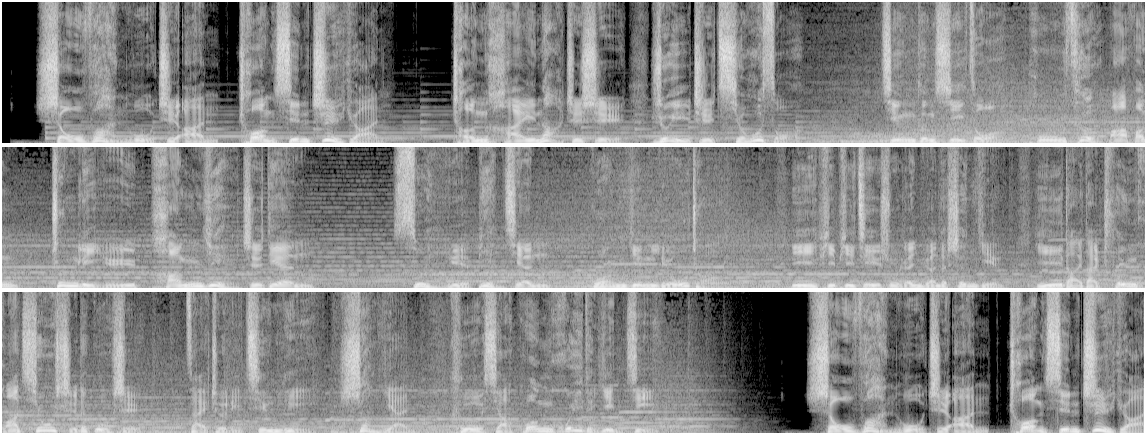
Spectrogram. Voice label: 男 企业宣传 大气激情; 沈阳电气

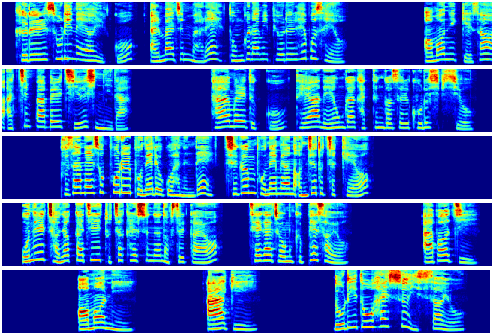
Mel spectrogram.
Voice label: 韩语女 干音

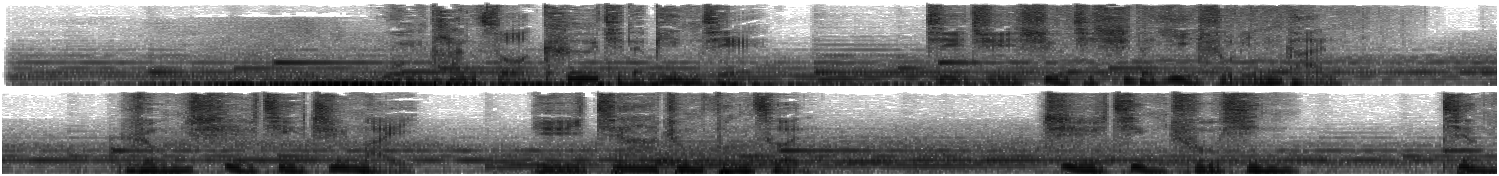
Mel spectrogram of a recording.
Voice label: 男 广告 CCTV1 瓷砖; 东鹏瓷砖

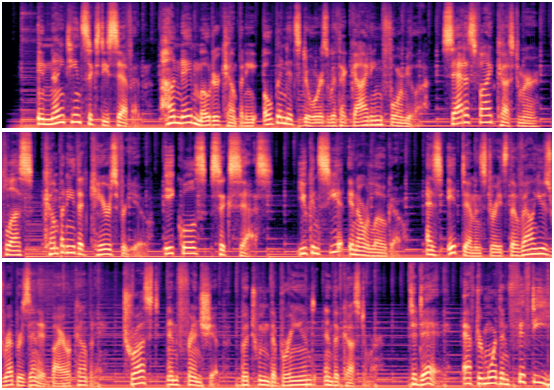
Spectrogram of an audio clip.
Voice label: 公司宣传片 轻快

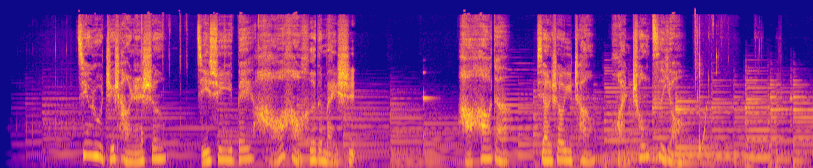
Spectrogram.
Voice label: 女 广告 饮品温暖甜美职场; 好好喝的太平洋咖啡

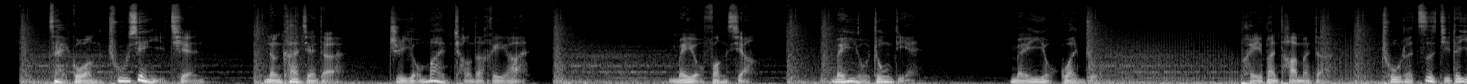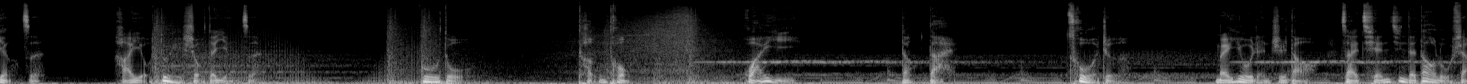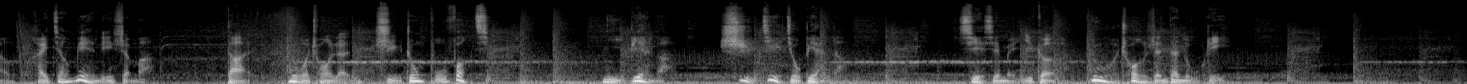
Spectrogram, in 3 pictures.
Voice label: 男 旁白; 诺创

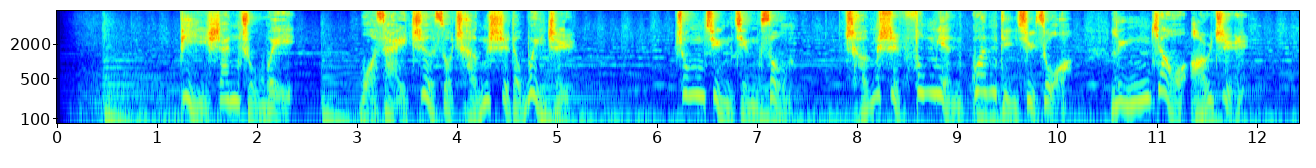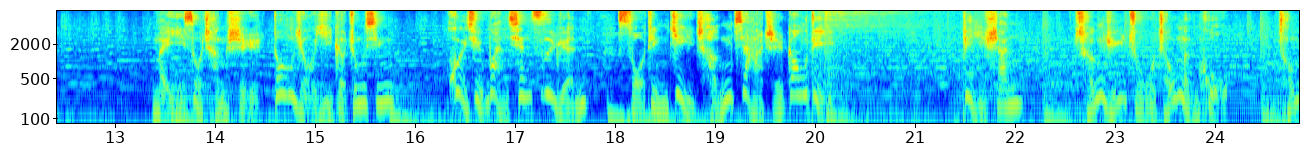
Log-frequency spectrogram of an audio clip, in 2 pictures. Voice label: 男 专题 大气 介绍; 中骏璟颂

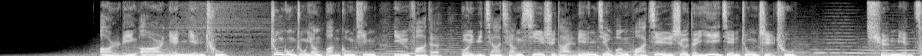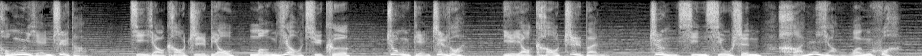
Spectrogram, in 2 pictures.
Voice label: 男 厚重力度 廉政专题

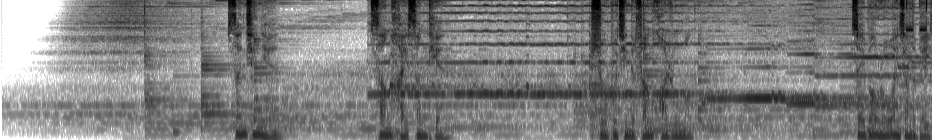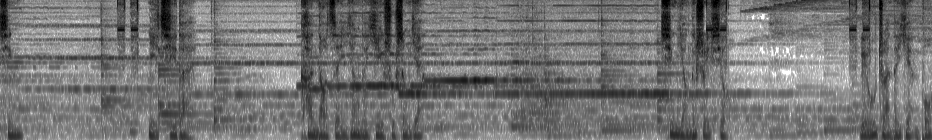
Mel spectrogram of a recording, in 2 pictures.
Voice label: 男, 宣传, 轻柔韵味

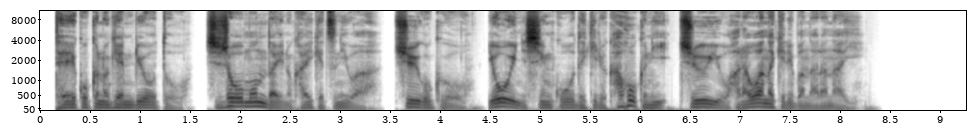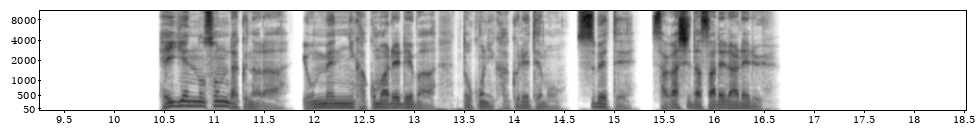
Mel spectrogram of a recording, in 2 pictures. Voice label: 日语 试音; 行者

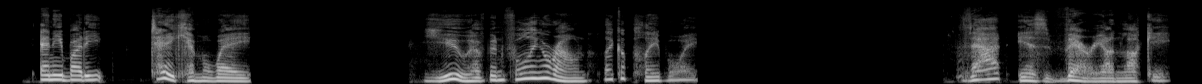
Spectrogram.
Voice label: 年龄稍大 女 角色

